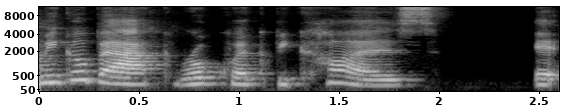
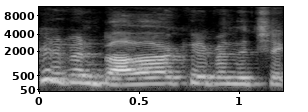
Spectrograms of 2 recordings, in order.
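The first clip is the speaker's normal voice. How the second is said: words broken up by laughing, talking through laughter; 2 semitones higher, 3 dB louder than usual. Recalling a silly moment from a trial, laughing while talking. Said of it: "now I'm, like, laughing".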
